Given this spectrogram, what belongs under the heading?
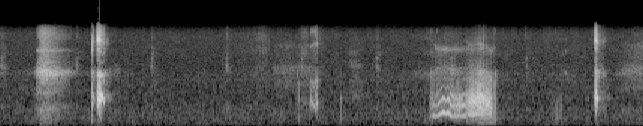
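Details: Several brief, abrupt, sharp sounds separated by quiet pauses, recorded on an Android phone; hiccups.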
